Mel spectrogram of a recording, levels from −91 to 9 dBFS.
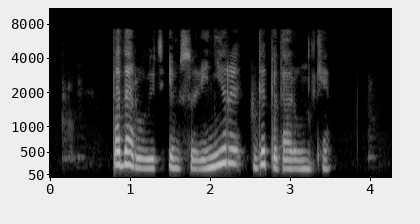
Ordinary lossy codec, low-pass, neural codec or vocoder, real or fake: MP3, 48 kbps; 7.2 kHz; codec, 16 kHz, 2 kbps, FreqCodec, larger model; fake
